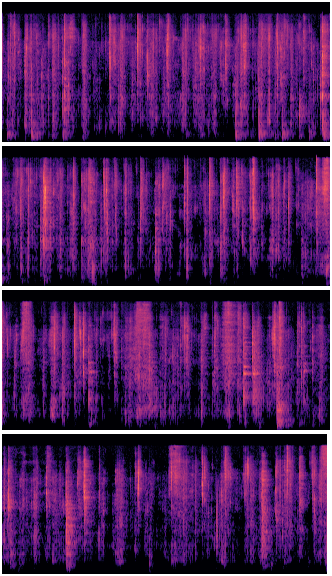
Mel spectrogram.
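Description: Close-up chewing and crunching of mouthfuls of bibimbap picked up by clip-on microphones: a dense, irregular crackle of bites and smacks. Spoons and chopsticks click and scrape now and then against stainless steel bowls.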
